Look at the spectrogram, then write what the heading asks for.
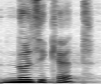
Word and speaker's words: Noisecat: Et cette grand-mère s'appelait Alice Noisecat, ou Nuiskit, comme on le prononce chez nous.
